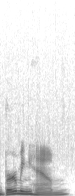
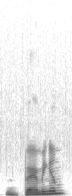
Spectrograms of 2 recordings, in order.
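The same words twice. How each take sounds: First: The ending is said fully as ham. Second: The h in the ending is silent. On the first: This is how it is said in America. "we say Birmingham, like Birmingham Big Ham" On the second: This is how it is said in the UK. "Like you don't say the H"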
